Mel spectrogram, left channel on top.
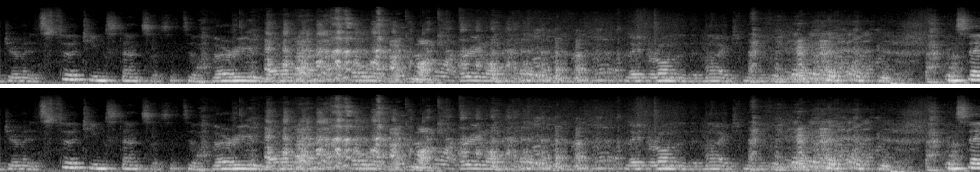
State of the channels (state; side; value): identical; both; correlation 1.00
